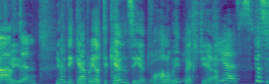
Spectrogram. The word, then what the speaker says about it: Dakessian: Dakessian.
